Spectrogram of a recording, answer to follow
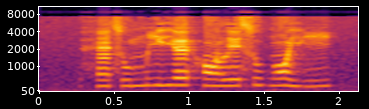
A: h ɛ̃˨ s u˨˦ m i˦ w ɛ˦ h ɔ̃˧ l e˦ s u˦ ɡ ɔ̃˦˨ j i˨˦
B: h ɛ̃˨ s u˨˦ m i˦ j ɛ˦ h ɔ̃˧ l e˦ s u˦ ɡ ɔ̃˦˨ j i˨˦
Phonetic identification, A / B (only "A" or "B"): B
